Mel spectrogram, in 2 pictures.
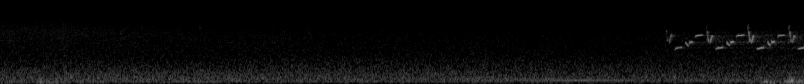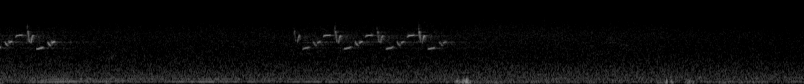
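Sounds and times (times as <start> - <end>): songbird singing: 6.6 - 9.1, 10.8 - 12.8.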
